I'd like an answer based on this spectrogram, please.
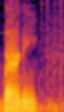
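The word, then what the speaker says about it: Boerne: Did we ever determine I know it's pronounced Bernie, but is it just spelled wrong on the screen or is it actually I don't know if we figured that out.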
